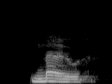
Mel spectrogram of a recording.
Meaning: 1. A diminutive of the male given names Mohammed, Moses, Maurice, Morris, Moritz, and Mortimer 2. A diminutive of the female given names Marjorie, Maureen, Moira, and Monica 3. A surname from Chinese
- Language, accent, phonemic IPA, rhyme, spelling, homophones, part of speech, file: English, Southern England, /ˈməʊ/, -əʊ, Mo, mo / mo' / Moe / mow, proper noun, LL-Q1860 (eng)-Mo.wav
